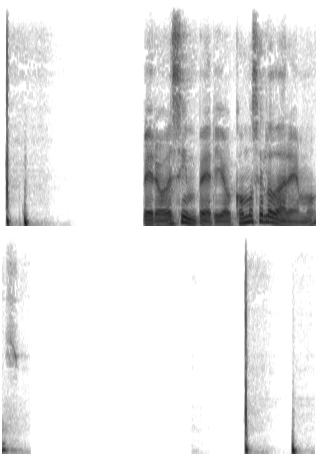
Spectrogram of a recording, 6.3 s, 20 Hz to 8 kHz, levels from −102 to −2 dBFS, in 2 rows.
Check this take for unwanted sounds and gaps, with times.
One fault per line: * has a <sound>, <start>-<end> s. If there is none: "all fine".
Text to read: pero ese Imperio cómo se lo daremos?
all fine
